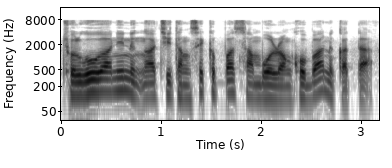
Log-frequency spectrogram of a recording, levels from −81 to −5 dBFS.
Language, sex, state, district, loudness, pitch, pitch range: Garo, male, Meghalaya, West Garo Hills, -16 LUFS, 125 Hz, 115-140 Hz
